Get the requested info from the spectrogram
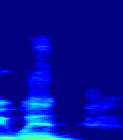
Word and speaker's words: Nguyen: It's just Joey Nguyen.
